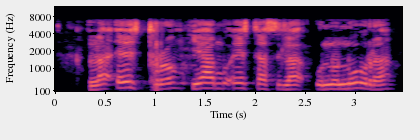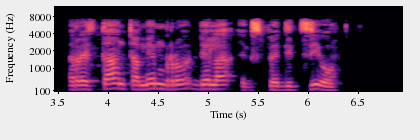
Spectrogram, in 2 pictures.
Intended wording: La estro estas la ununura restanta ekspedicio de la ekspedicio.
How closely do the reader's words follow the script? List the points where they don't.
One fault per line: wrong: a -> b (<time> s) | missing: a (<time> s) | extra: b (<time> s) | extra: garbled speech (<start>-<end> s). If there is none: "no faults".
extra: jam (1.4 s)
wrong: ekspedicio -> membro (4.4 s)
